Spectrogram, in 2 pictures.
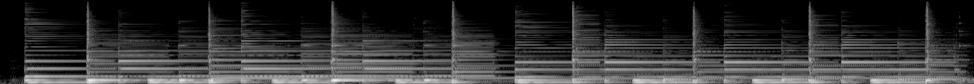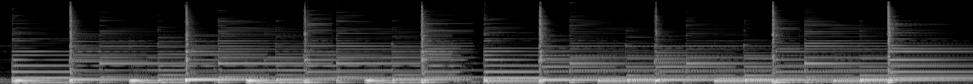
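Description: A solo guitar fingerpicks a flowing pre-chorus passage, plucked notes and chords with bright attacks, played alone and close for nearly twenty seconds.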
